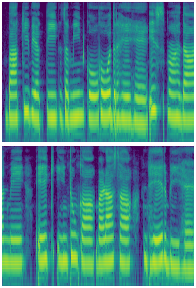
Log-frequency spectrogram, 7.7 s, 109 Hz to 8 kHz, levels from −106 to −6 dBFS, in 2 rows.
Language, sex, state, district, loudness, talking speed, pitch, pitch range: Hindi, female, Uttar Pradesh, Jalaun, -22 LUFS, 140 wpm, 230 Hz, 225-240 Hz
